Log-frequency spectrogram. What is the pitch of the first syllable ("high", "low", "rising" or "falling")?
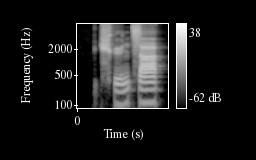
rising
